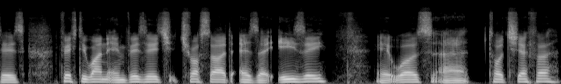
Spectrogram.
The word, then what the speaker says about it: Eze: Now, there's a lot of things here alluding to the fact that EZA should be pronounced easy, but uh we'll let that slide.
